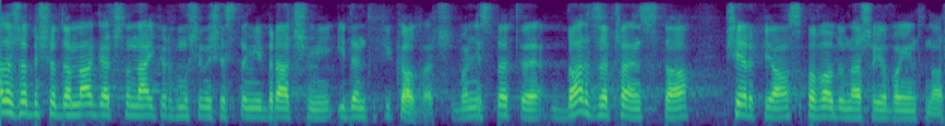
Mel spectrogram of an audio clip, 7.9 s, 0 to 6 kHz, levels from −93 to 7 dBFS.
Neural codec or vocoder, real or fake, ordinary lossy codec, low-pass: codec, 44.1 kHz, 7.8 kbps, Pupu-Codec; fake; none; 5.4 kHz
